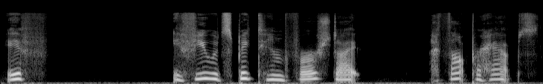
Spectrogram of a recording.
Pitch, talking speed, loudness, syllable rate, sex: 230 Hz, 100 wpm, -19 LUFS, 3.9 syllables/s, female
